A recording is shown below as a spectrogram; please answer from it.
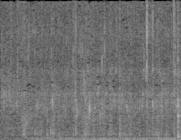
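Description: Canned sardines sauté in a pan with a continuous, close frying hiss, broken by a few faint crackles and light scrapes.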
